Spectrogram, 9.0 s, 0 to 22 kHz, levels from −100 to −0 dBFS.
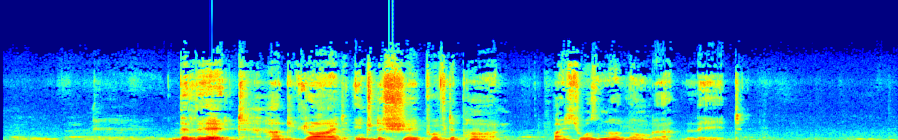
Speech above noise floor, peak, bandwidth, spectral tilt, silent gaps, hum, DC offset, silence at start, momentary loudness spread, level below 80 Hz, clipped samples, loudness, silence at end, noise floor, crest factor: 35 dB; 0 dBFS; 15 kHz; -4 dB/octave; none; none; under 0.1%; 0.15 s; 18 LU; -48 dBFS; under 0.1%; -17 LUFS; 0.05 s; -52 dBFS; 20 dB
